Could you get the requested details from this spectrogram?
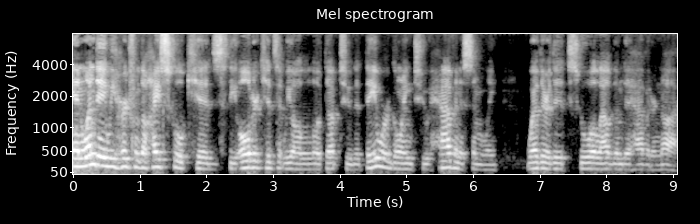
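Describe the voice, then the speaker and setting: This man has a dark, mellow tone, a medium pitch and an American accent, and his loudness swings widely. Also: ordinary pitch variation. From US Midwest, small-town Ohio. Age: 60s. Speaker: panelist. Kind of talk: personal testimony at a panel. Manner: fast.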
